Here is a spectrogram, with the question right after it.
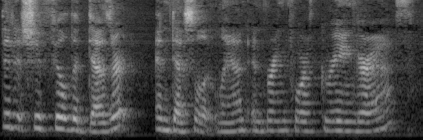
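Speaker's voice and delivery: measured, declaiming Bible reading; scripture reading. Acted. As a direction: read it out like from the pulpit. Reads Job 38 aloud.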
